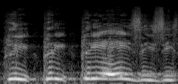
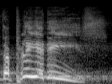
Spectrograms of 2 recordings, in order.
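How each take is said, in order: First: Loud mocking stumble, Pleiades said PLAY-ah-deez; wrong pronunciation. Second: The Pleiades said loud and high as PLEE-uh-deez; correct pronunciation. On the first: Mocking people online who stumble over the star names. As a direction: stammer Ple-, Ple-, then a garbled Pleiades. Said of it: "they can't even pronounce it right". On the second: Shown as a demonstration. Preacher correcting the name of the Pleiades, loud and high. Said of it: "I said".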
